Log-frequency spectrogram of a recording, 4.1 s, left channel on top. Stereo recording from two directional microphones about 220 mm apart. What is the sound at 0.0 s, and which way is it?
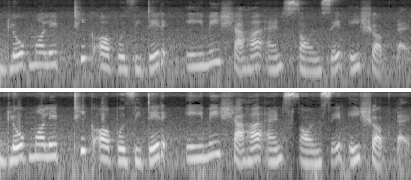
A woman's voice, 20° right (ahead or behind).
